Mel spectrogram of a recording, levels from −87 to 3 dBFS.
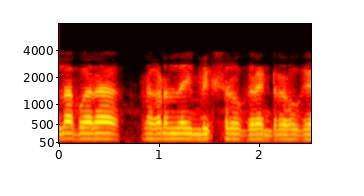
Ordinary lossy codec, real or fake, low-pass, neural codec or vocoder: AAC, 16 kbps; real; 7.2 kHz; none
